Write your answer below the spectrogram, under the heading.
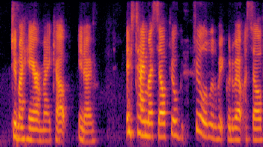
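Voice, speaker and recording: A woman with an Australian accent speaks at a medium pitch and a fairly quick pace. The recording is very clean, with a silent background. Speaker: panelist. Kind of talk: casual chat.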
